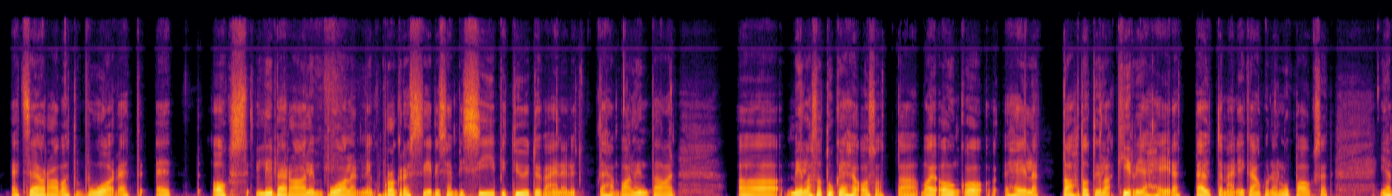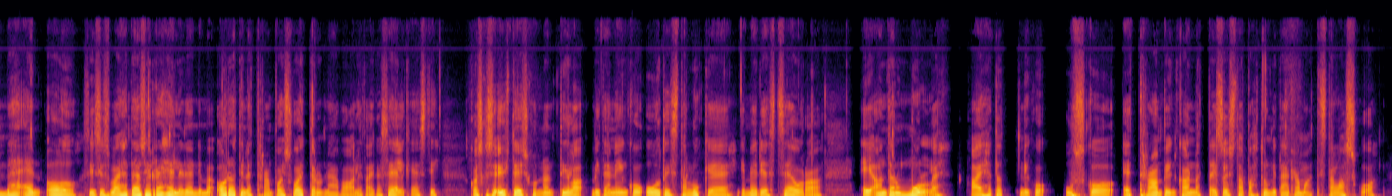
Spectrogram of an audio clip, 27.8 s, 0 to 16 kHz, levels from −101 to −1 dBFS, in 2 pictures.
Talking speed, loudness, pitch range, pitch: 165 wpm, -19 LUFS, 140-175 Hz, 150 Hz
